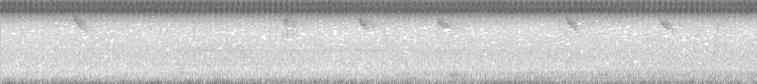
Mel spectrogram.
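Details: A nighttime chorus of crickets keeps up a bright, continuous trill, and short dropping chirps come at uneven intervals of roughly one second.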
